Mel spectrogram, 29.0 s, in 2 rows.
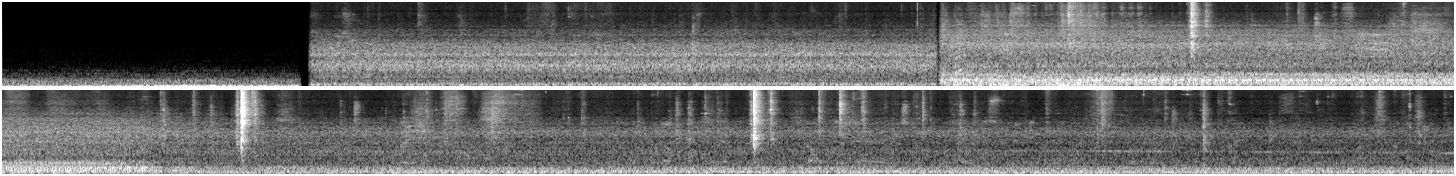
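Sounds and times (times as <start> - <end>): steady hum: 0.0 - 22.3
train wheels rumbling on rails: 3.1 - 29.0.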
